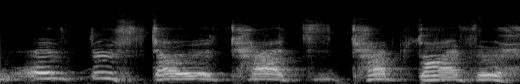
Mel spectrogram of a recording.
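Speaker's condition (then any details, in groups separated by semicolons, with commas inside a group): Brain injury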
